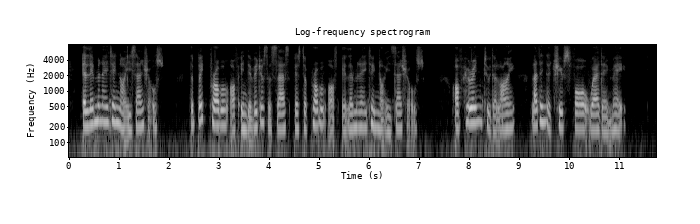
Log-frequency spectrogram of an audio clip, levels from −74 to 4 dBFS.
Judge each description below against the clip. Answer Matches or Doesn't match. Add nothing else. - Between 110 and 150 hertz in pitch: Doesn't match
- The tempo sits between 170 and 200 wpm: Doesn't match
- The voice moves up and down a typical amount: Matches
